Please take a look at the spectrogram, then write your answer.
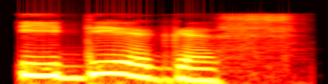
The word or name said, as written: aedoeagus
